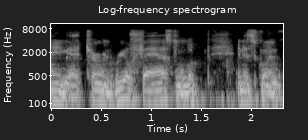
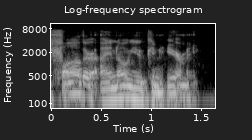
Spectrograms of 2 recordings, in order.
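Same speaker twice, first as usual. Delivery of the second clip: mock earnest, direct voice, projected like calling out; 3 semitones higher than usual. Retelling calling out to the Father at the ocean: recreating speaking in a loud voice. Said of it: "I said out loud in a loud voice".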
